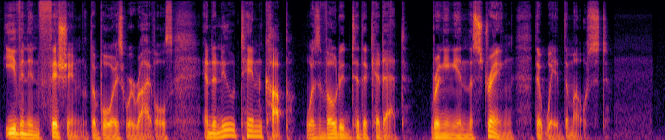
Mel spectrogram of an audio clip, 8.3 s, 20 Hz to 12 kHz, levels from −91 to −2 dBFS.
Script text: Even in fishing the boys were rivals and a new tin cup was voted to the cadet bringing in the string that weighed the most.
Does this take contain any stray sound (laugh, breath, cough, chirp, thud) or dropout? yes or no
no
